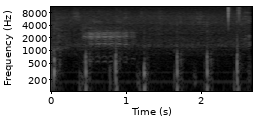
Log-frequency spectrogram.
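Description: Sheep bleating in the video game Minecraft, a series of short, evenly spaced bleats repeating roughly every half second over a faint steady background, with no talk.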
